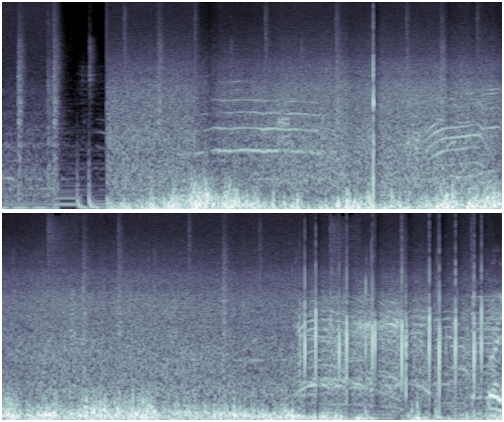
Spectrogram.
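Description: Wind buffeting an outdoor camera microphone, a loud, rumbling noise that starts about a second in. Distant shouts from cricket players come in near the end.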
